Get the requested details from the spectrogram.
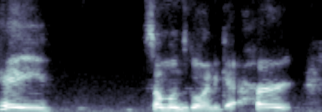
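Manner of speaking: usual speaking voice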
